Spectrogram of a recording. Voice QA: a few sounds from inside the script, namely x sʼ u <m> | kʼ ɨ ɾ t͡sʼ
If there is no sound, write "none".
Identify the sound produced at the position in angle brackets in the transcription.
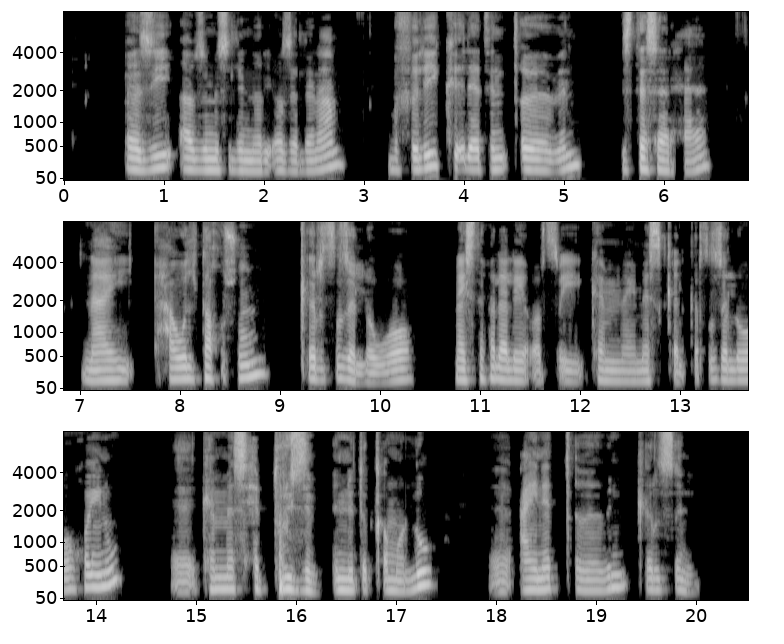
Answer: m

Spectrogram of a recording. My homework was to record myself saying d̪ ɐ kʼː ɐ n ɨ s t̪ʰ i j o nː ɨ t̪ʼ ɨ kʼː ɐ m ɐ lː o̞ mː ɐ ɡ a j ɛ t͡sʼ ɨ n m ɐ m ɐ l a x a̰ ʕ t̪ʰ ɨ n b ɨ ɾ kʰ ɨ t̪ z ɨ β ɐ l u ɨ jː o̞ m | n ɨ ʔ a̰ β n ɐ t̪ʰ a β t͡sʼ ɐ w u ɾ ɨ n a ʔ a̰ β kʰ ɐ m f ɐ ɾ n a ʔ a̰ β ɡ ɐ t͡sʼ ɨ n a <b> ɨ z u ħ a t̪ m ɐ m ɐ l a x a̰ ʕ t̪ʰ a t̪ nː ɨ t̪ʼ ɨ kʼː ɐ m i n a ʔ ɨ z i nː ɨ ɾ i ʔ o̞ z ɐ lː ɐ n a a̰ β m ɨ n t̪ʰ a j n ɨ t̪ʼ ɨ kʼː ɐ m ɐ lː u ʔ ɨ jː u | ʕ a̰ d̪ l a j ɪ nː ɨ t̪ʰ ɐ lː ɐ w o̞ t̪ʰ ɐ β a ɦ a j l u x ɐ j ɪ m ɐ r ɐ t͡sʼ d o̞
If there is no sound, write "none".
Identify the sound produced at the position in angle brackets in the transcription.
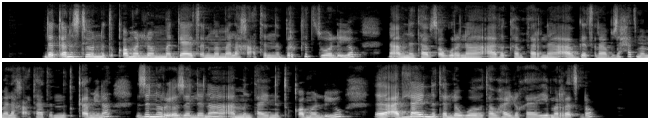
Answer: b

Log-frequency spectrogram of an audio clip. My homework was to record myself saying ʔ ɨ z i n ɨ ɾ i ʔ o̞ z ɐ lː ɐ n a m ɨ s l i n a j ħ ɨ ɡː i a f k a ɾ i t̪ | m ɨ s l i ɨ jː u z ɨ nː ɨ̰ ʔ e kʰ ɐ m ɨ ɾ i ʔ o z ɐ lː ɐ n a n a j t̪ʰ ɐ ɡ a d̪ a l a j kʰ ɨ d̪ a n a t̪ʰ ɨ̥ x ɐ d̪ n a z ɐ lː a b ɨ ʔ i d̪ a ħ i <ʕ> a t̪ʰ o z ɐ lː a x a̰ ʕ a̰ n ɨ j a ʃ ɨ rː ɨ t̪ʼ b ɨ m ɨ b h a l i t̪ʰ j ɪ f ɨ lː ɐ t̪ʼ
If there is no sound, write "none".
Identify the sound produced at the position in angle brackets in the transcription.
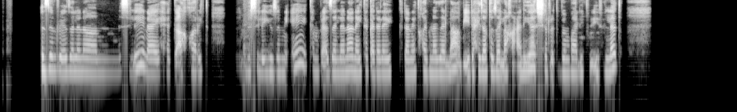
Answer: z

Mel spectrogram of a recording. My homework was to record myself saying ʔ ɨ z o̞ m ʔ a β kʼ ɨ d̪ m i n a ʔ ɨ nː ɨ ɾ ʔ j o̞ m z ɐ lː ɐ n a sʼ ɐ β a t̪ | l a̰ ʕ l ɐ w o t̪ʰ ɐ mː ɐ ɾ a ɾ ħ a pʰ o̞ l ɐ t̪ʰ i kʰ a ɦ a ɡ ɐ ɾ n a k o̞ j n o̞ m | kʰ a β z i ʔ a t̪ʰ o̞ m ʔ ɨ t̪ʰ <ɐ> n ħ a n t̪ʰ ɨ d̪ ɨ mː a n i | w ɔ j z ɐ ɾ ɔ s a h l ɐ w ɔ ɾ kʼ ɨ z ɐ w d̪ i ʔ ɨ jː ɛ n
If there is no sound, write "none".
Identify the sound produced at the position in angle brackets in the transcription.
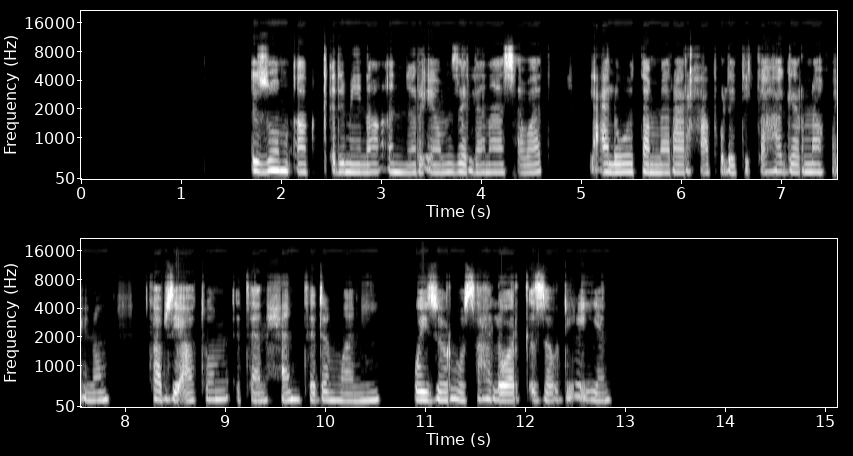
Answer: ɐ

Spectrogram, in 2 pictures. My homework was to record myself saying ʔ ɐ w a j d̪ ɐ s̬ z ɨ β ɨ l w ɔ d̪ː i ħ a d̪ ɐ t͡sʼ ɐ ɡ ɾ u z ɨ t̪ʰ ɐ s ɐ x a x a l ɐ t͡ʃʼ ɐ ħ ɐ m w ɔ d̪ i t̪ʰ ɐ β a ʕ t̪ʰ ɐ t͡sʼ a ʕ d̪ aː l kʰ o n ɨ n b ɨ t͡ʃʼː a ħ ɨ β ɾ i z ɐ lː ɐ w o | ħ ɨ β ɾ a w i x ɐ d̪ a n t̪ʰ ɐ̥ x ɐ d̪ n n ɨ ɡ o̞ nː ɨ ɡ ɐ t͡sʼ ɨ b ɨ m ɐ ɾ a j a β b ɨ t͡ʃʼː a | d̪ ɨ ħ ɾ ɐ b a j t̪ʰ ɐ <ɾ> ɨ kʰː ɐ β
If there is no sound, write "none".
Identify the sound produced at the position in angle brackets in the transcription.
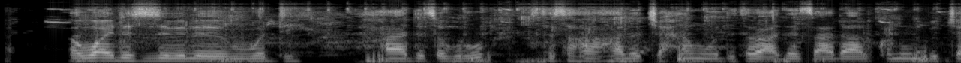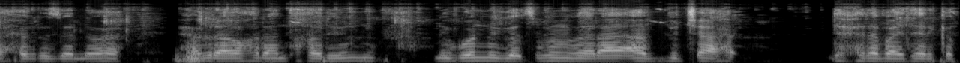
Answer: ɾ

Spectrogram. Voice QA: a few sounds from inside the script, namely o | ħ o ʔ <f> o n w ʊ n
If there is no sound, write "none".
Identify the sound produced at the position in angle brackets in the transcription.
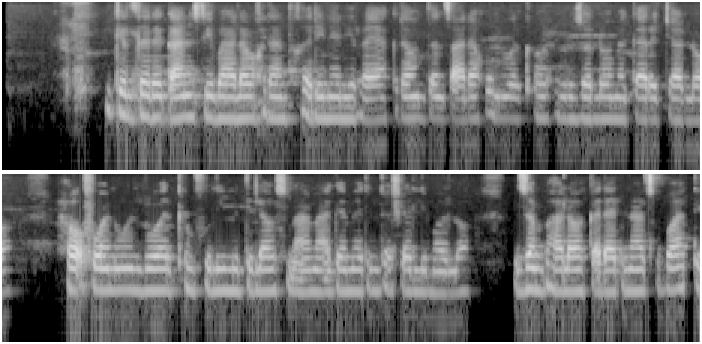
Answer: f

